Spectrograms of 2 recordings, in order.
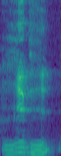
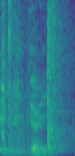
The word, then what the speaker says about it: Yeedi: Il s'appelle Yidi ou Yidai, je sais pas trop en fait comment ça se prononce, mais moi je l'appelle Yidi. Mais c'est Yidai. Et Alex dit Yidai.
